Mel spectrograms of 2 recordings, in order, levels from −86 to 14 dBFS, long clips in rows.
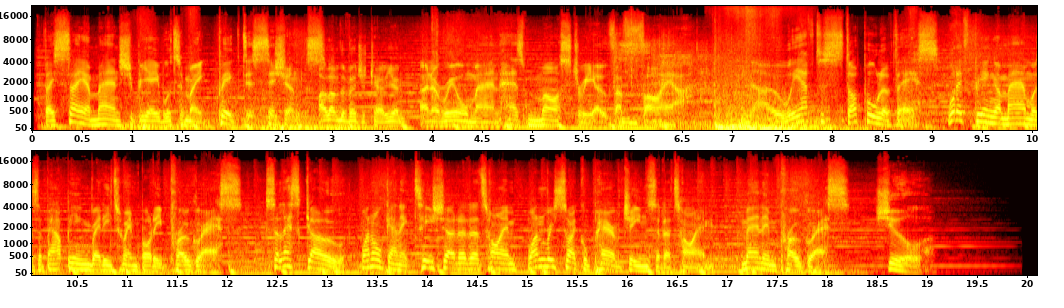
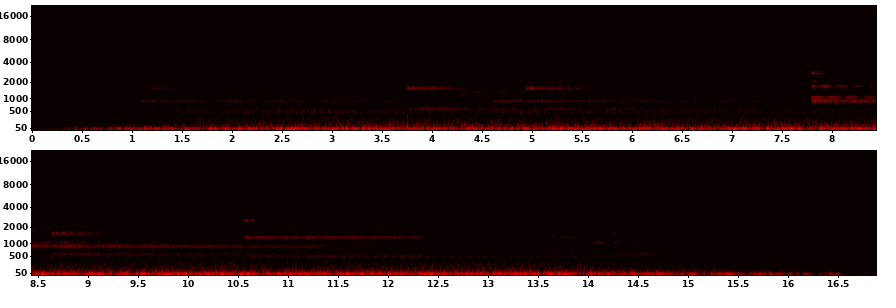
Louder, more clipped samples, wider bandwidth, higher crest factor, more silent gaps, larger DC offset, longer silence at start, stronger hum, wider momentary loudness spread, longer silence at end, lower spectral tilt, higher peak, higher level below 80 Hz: first, -9 LUFS vs -69 LUFS; first, 0.4% vs under 0.1%; about the same, over 20 kHz vs over 20 kHz; about the same, 10 dB vs 14 dB; neither; neither; about the same, 0 s vs 0 s; second, none vs 60 Hz at -85 dBFS; about the same, 3 LU vs 2 LU; first, 0.9 s vs 0 s; about the same, -3.5 dB/octave vs -3 dB/octave; first, 0 dBFS vs -50 dBFS; first, -20 dBFS vs -70 dBFS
